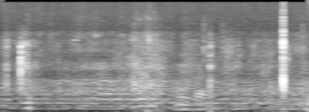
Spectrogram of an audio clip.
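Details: A dense, low buzzing hum of giant honey bees at high nests being harvested, with a few taps and clicks and a loud knock at the close.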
